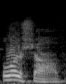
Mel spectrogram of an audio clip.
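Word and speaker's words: Orzhov: you pronounce this hold on or a shop or shop or shop okay that's how you pronounce it I think I'm gonna go wash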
